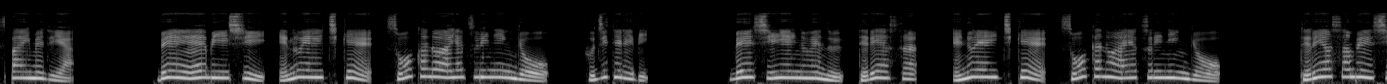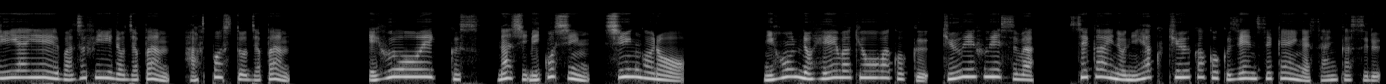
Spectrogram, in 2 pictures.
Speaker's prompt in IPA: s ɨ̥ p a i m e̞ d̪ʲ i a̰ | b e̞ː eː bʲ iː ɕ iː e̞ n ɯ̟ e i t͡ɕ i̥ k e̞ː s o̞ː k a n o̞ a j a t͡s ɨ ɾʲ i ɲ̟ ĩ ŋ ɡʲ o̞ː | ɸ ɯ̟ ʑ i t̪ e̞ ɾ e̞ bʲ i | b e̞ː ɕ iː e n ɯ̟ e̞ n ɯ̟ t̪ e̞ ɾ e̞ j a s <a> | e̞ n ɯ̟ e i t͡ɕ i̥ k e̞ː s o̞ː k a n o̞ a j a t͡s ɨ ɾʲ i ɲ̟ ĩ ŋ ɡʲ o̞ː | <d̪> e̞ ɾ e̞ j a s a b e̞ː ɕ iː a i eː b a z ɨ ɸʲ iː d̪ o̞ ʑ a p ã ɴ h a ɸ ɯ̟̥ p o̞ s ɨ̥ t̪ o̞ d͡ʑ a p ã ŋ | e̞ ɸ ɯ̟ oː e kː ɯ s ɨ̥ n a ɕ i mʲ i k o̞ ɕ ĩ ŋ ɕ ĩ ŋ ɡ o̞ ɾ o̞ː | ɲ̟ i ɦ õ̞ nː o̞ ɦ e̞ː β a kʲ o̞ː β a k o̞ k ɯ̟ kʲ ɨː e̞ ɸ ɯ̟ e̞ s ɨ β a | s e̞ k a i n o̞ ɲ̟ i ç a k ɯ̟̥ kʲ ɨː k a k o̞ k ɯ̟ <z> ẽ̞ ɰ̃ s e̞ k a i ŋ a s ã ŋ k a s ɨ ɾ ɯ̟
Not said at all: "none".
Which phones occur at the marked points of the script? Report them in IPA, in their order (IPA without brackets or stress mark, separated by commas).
a, t̪, z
